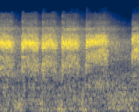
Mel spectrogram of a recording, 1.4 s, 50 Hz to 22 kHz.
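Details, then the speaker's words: Oxy-acetylene cutting torch, acetylene 100, oxygen 400, flame not run too hot: steady high-pitched hiss with a soft feathering flutter about five times a second; normal properly adjusted cutting flame. "You'll hear that feathering. That's what I call it."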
